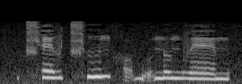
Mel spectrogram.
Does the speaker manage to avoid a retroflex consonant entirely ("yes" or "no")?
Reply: yes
